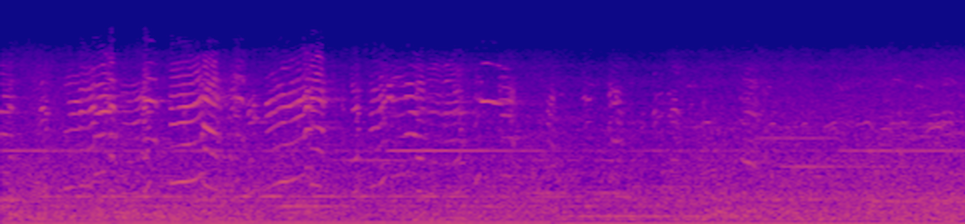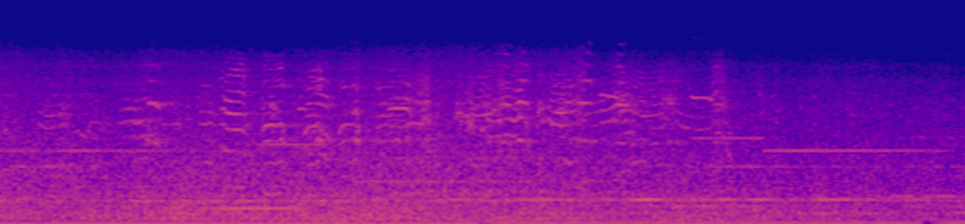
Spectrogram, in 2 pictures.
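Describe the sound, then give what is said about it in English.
Many kittiwakes call at once at a colony on the vertical black rocks of Skellig, their repeated nasal cries overlapping in a busy colony chorus, over a steady low engine rumble and wind. “Kittiwakes, onomatopoeic, because they say kittiwake, kittiwake.”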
